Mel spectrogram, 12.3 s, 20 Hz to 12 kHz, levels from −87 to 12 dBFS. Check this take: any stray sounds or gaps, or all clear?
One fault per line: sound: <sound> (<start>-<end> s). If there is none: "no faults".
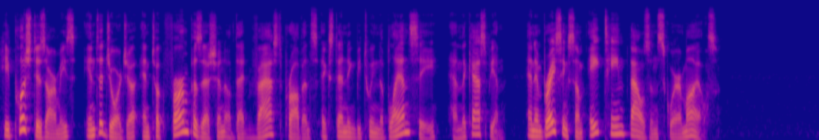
no faults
